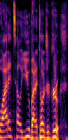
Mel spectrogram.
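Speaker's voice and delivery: put-on tough tone. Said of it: "the guy started real tough".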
